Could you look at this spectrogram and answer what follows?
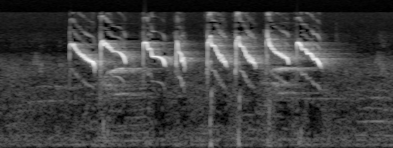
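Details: Lure recording of white-eye song meant to get a lazy bird singing: a fast series of about eight bright, high whistles, each sliding steeply downward, delivered in one clean rapid run.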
